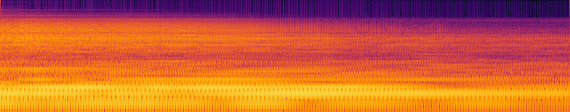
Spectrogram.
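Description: Music: a sustained, distorted electric-guitar chord rings on through effects, without sharp strikes. Its treble slowly darkens, and it eases off in loudness near the end.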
